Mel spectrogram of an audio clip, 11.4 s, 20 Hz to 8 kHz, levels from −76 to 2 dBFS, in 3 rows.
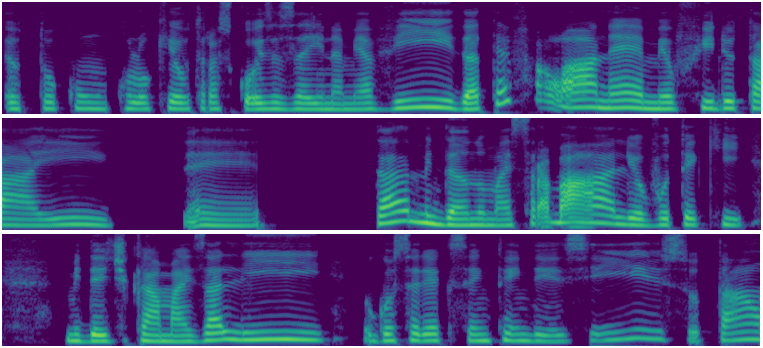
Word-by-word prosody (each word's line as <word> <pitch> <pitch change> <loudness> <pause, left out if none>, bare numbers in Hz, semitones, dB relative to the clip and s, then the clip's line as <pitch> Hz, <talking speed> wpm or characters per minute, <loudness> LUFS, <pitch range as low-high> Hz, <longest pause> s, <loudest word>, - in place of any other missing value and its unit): eu 165 - -2
estou 170 +1 -6
com 170 0 -5
coloquei 170 0 -3
outras 165 0 -4
coisas, 160 0 -1
aí, 155 0 0
na 155 - -3
minha 160 +1 -3
vida", 190 +1 +3
até 300 - -1
falar, 210 - +2
né: 190 -1 +3
"Meu 170 0 +2
filho 185 +2 -1
está 175 -3 0
aí, 165 +1 -3 0.4
eh, 150 -1 -3 0.5
está 235 +6 +4
me 230 -3 +5
dando 165 -3 +3
mais 155 +1 -3
trabalho, 175 - +4
eu 160 - +3
vou 165 +2 -1
ter 175 -1 -1
que 170 -1 -6 0.4
me 170 - -1
dedicar 160 +1 +3
mais 155 +2 0
ali, 200 0 +3 0.2
eu 165 - -7
gostaria 175 0 +1
que 185 - -19
você - - -7
entendesse 170 -1 -3
isso, 215 +1 -6
tal, 195 +3 -1
170 Hz, 200 wpm, -22 LUFS, 160-190 Hz, 0.5 s, me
